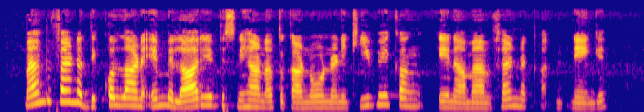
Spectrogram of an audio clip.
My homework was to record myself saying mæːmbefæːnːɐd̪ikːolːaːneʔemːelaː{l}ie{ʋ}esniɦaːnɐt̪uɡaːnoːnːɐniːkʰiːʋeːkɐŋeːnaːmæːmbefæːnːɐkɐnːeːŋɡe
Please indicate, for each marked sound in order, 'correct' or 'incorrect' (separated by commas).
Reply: incorrect, incorrect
